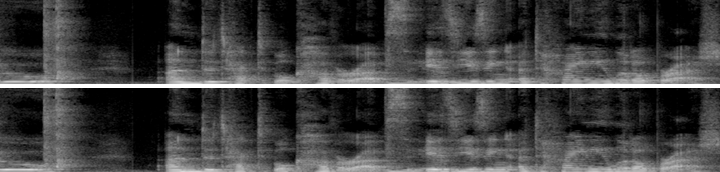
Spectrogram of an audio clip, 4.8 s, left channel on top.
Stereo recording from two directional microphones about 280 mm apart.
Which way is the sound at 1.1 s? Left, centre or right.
Centre.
